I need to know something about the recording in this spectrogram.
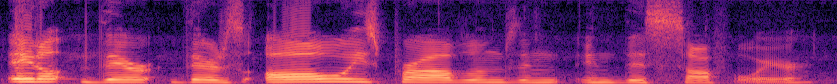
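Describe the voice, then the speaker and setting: A woman's voice: mid-range voice, slow pace. A woman chatting casually as a podcast panelist, with a playful, prodding way of talking. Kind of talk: casual chat.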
